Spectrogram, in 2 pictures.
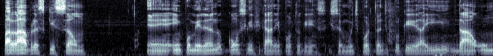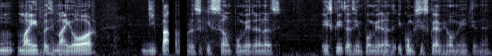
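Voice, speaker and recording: A man's voice: low-pitched, fairly even intonation, moderate pace, creaky. A Brazilian man, an author, answering radio interview questions in an explanatory way, often stressing that things are very important. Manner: explanatory, repeats emphatic phrases. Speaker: author and guest. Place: radio studio.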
